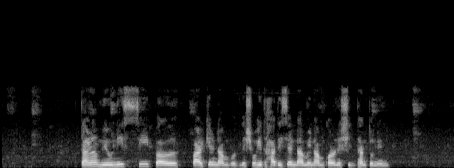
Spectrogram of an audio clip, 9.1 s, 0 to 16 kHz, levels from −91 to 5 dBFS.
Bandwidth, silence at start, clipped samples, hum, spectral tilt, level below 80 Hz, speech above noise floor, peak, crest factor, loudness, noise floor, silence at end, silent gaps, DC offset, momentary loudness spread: 8 kHz; 1.65 s; under 0.1%; none; -4.5 dB/octave; -68 dBFS; 47 dB; -2 dBFS; 18 dB; -18 LUFS; -64 dBFS; 1.35 s; none; under 0.1%; 10 LU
